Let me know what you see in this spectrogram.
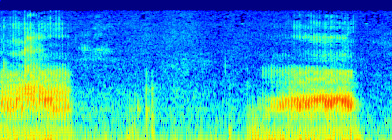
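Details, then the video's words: Close purring of a domestic cat: two vibrating bursts separated by a quiet two-second stretch, the second phrase swelling louder before cutting off. "WHEN CAT MEOWING AND PURRING"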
